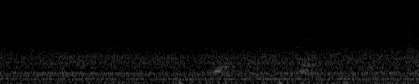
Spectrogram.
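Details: Honey bees of a swarm being gathered by hand, making a continuous soft droning hum with a few faint low thuds and a light click near the end.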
